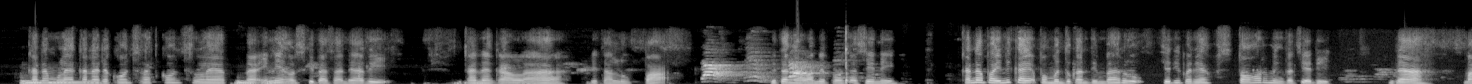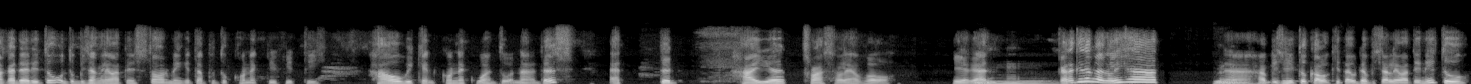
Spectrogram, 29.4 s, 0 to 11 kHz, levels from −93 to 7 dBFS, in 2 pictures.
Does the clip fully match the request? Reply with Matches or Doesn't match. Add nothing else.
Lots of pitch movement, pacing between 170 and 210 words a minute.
Doesn't match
